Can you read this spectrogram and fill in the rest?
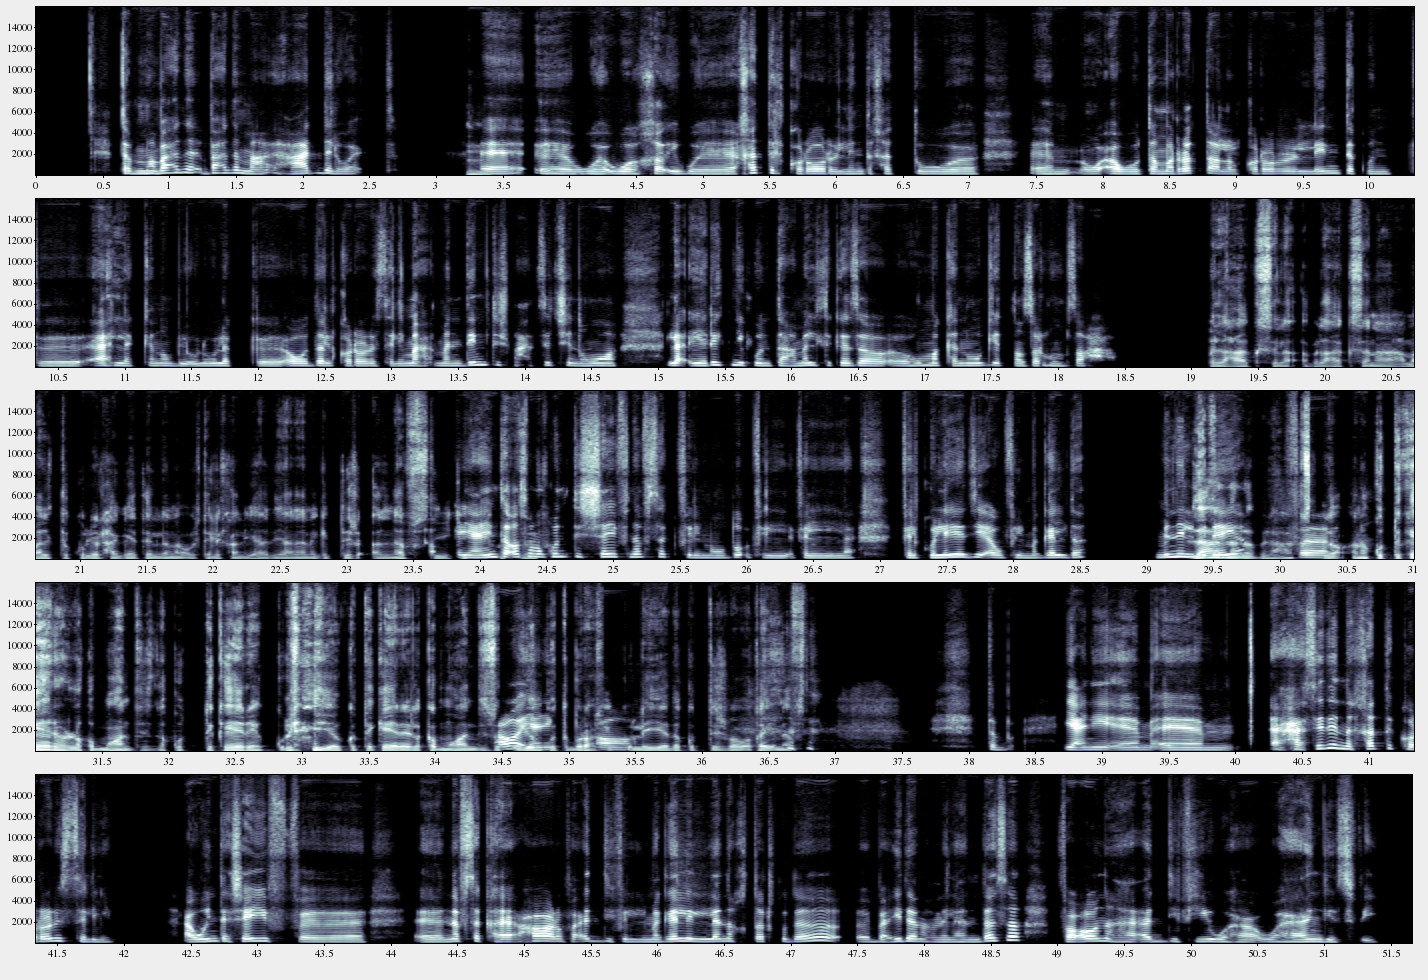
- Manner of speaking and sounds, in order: tapping; horn; laughing while speaking: "الكليِّة"; laugh; tsk
- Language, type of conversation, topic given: Arabic, podcast, إزاي بتتعامل مع ضغط العيلة على قراراتك؟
